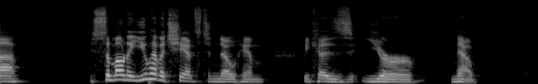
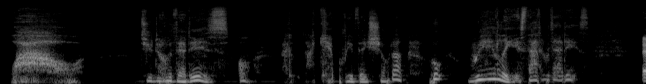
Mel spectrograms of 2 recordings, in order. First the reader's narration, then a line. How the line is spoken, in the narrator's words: someone whispers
